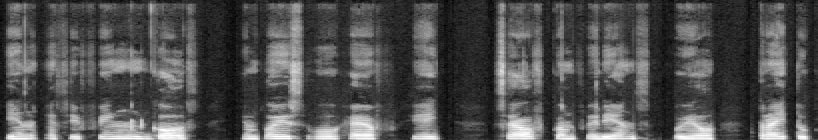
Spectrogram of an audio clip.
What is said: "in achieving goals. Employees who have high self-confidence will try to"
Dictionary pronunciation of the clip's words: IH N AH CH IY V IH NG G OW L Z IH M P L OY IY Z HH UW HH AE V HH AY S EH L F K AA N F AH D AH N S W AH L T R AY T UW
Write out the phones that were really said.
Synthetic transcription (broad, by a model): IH N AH S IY F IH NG G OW L S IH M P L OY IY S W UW HH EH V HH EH S EH L F K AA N F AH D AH N S W AH L T R AY T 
